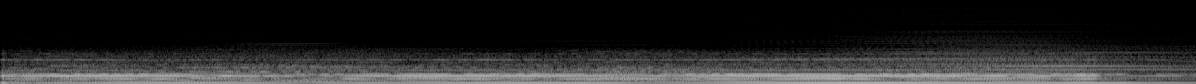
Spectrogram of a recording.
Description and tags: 11 ca pads
deep sounding suspense
ambience, atmos, atmosphere, atmospheric, background-sound, horror, intro, music, score, soundscape, suspense, white-noise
